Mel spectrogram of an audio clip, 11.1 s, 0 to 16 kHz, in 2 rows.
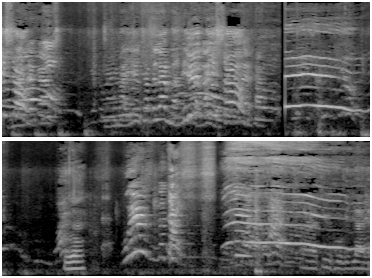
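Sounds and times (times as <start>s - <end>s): adults talking: 0.0s - 6.4s, 7.3s - 11.0s
children chattering and calling out: 0.0s - 6.4s, 7.4s - 11.0s.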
